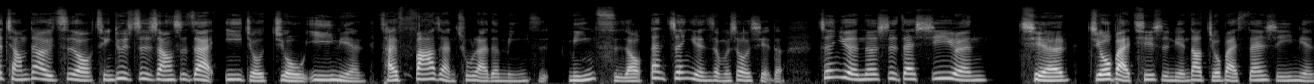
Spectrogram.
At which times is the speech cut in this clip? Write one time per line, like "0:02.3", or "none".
0:03.7
0:06.5
0:10.8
